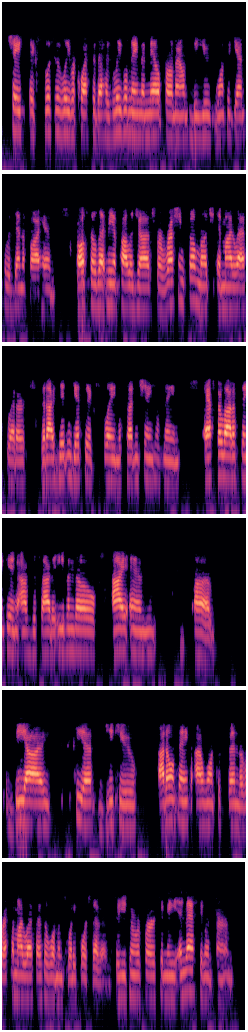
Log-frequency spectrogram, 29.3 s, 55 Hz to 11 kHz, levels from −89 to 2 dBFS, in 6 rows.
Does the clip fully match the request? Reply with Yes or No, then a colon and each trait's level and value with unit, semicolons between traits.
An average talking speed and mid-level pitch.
Yes: average, 170 wpm; medium, 160 Hz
